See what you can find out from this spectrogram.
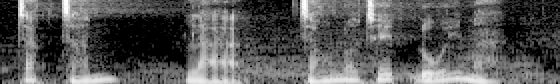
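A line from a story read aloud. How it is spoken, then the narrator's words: Old woman muttering. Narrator (Vietnamese): Bà Thoa miệng lẩm bẩm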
